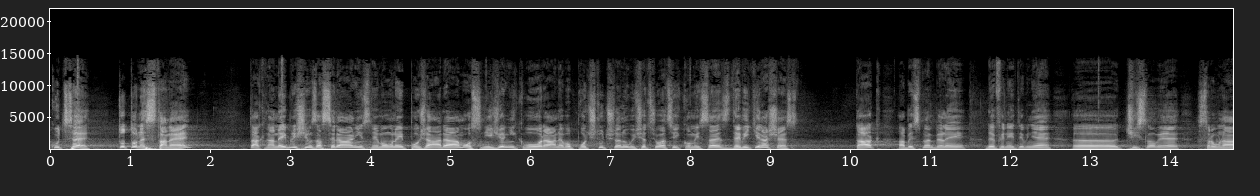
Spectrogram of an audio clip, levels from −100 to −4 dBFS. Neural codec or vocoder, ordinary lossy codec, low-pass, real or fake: none; MP3, 96 kbps; 14.4 kHz; real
